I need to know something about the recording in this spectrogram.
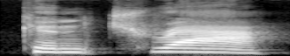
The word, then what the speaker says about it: contract: You end with a C- sound and a T. Contract. Make sure that you don't add any vowels between the C and the T. Contract if it's hard for you to connect consonants at the end. And don't drop that T either. Contract.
